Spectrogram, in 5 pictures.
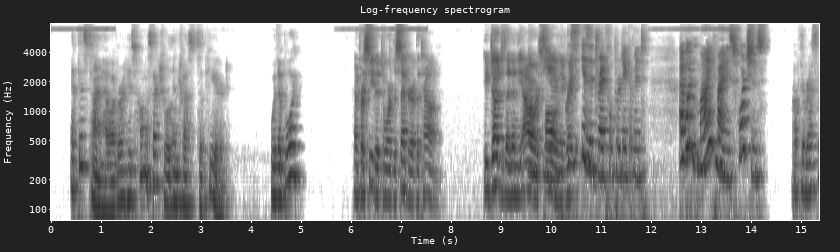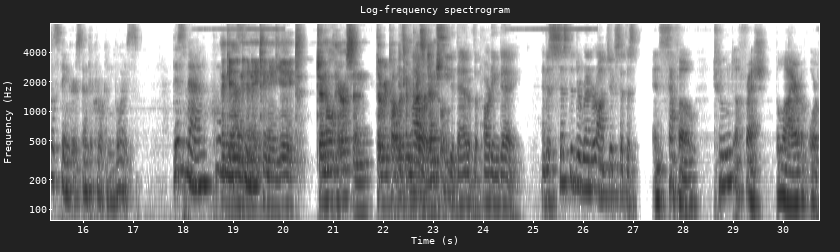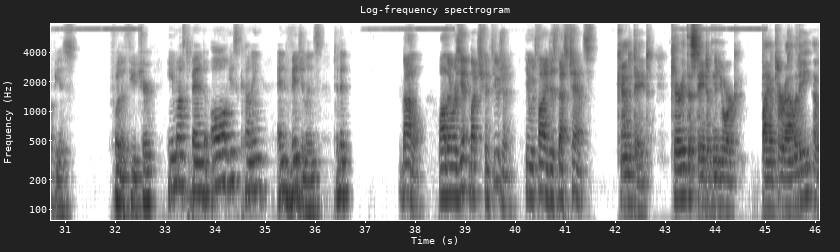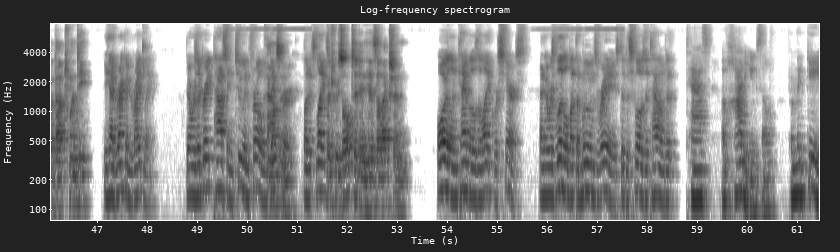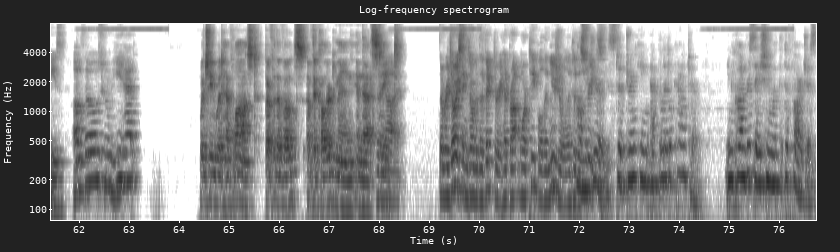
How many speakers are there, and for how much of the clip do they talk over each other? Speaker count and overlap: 7, about 7%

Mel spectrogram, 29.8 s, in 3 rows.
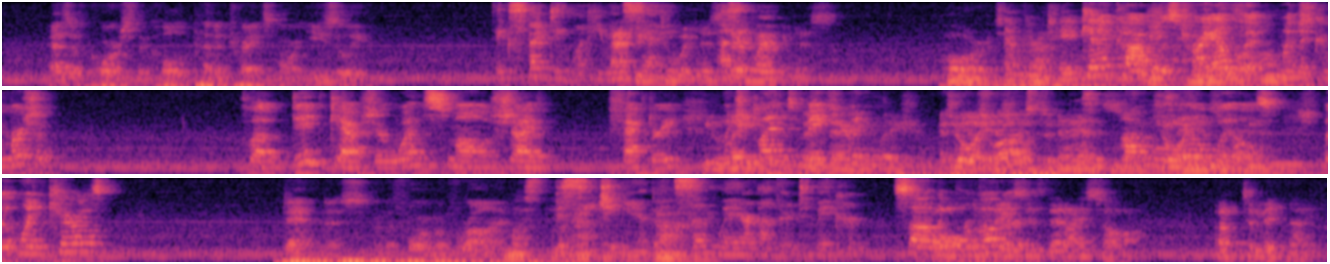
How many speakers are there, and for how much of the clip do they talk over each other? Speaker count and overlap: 6, about 37%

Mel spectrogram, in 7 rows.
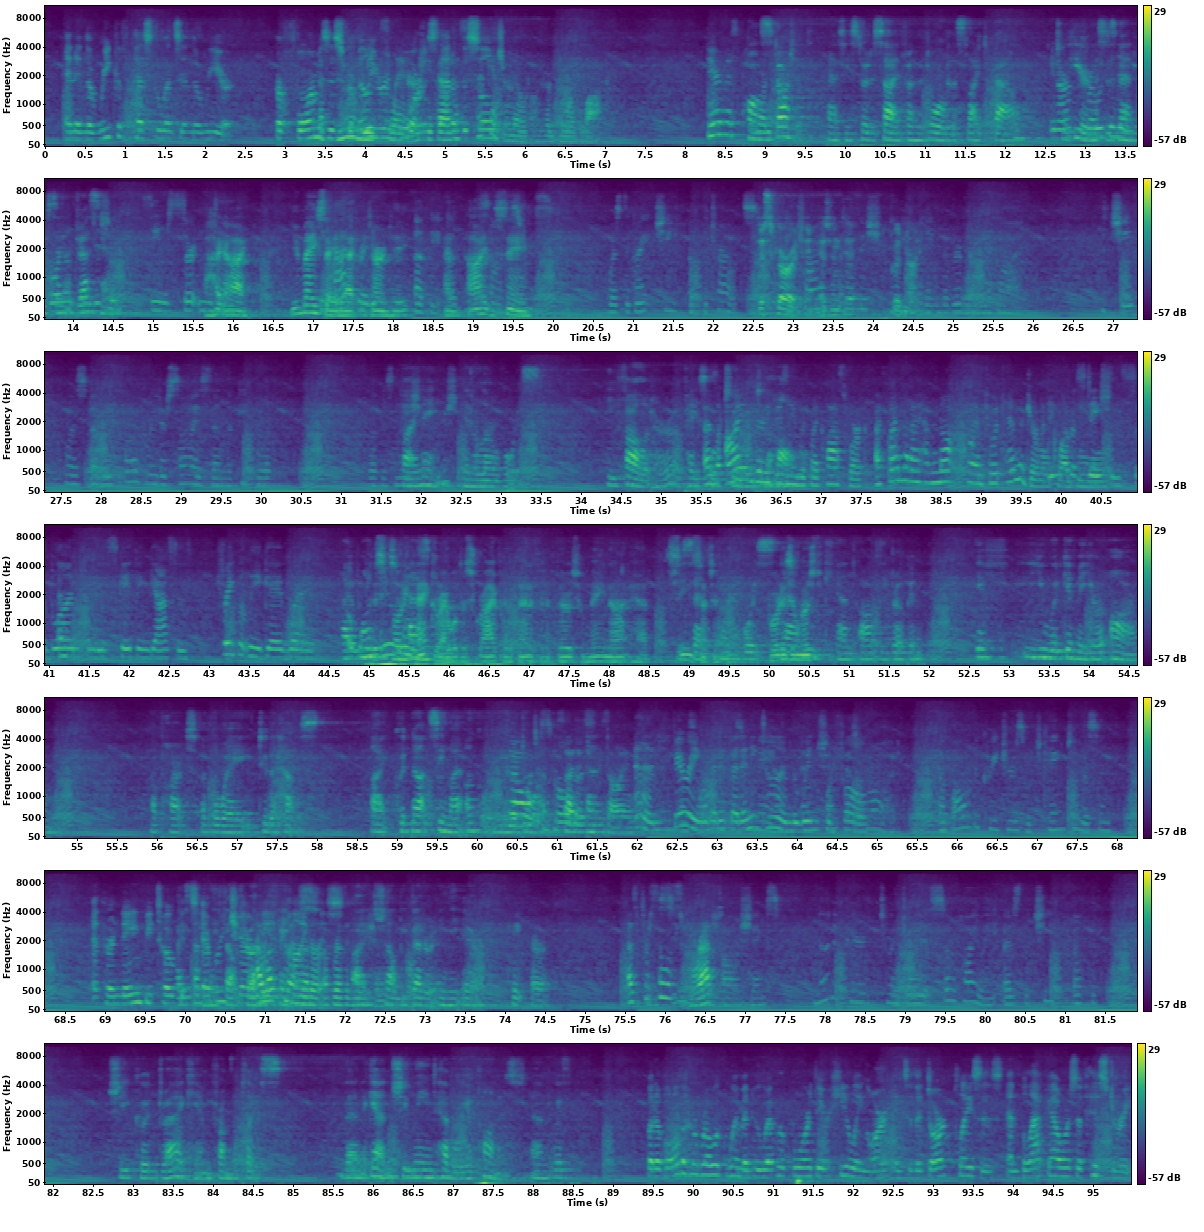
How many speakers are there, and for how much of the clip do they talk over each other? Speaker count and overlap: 7, about 30%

